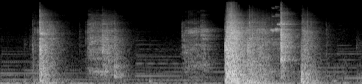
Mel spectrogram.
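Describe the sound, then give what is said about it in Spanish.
A door slams shut with a loud thud, preceded by a few softer knocks and rustling movements and followed by a couple of quieter bumps. No one speaks. “Las tres cerditas salen por la puerta vestidas con sus uniformes y gorra.”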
